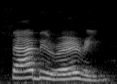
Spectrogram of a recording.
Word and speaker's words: February: one quite confusing okay the correct way to say this word is February February just do a little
